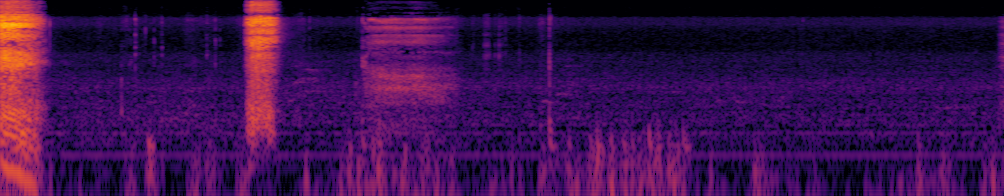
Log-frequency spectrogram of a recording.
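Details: Two sharp, explosive sneezes a few seconds apart, then a softer snort and quiet breathing: sneezing.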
